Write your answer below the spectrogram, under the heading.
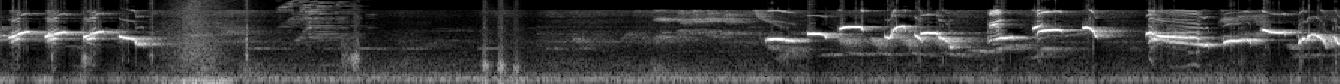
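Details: Oriental magpie-robin in vigorous song rich in filler phrases: a fast run of repeated whistled notes, a few seconds of near quiet, then dense chirping and whistled phrases.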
